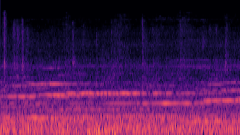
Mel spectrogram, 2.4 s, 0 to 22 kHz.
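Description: Cabin noise of an Airbus A330-300 rolling out on the runway just after touchdown: a loud, steady rumble with several high whining tones from its Rolls-Royce Trent 700 engines that slowly shift in pitch.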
